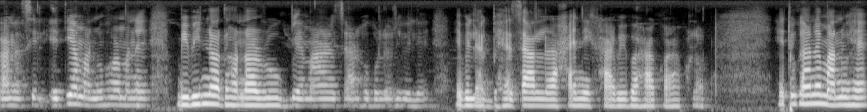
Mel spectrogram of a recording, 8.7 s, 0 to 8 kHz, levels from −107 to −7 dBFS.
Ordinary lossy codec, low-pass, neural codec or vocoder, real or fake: none; none; none; real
